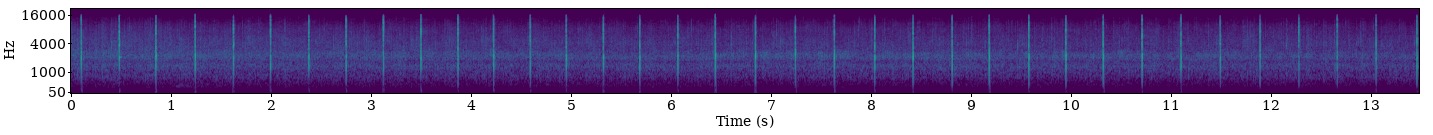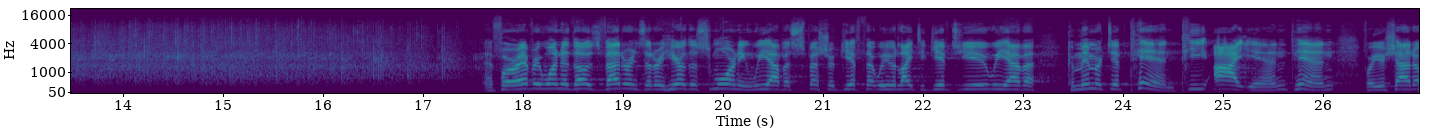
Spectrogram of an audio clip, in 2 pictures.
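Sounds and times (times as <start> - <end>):
audience applauding veterans: 0.0 - 17.6
speech: 17.7 - 26.9.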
